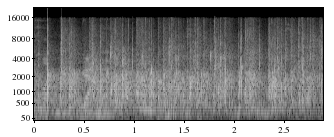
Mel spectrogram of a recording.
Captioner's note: applause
